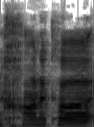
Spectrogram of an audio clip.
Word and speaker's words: Hanukkah: If you can't do you could just say Hasidic, but the CH in Hanukkah and Hasidic, it's literally like a C sound and then an H sound.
